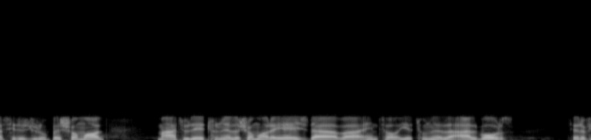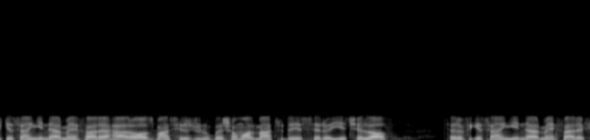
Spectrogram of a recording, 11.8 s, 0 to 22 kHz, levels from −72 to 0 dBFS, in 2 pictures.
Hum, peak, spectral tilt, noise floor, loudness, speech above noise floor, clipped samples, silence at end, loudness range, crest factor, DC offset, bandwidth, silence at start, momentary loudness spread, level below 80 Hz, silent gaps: none; -10 dBFS; -4.5 dB/octave; -61 dBFS; -27 LUFS; 34 dB; under 0.1%; 0 s; 2 LU; 18 dB; under 0.1%; 4.6 kHz; 0 s; 7 LU; -68 dBFS; none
